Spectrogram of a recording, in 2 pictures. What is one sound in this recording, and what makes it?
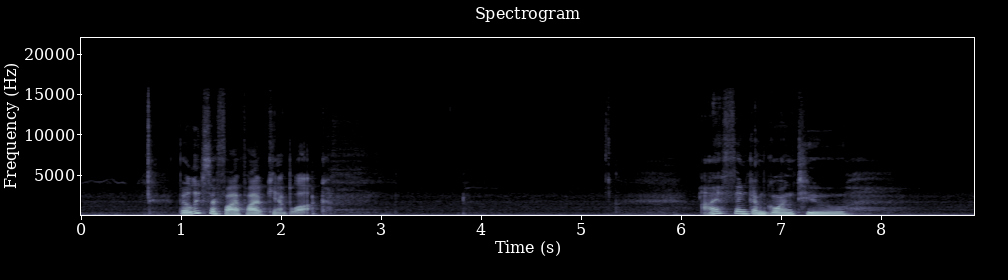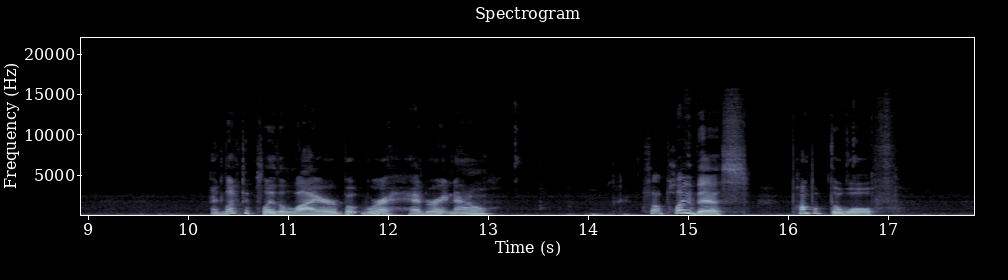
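A woman talks with animation through a microphone, in bursts with pauses.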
